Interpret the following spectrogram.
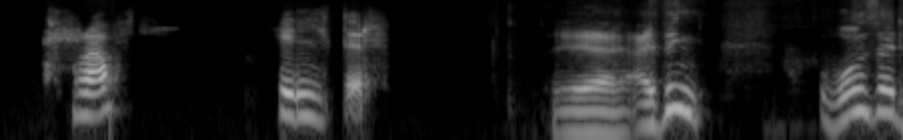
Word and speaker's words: Hrafnhildur: If you're quite slow at it, like Sean does, then it's Hrafnhildur.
